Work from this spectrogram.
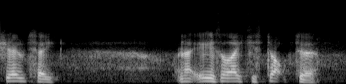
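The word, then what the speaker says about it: Ncuti: I used to think maybe you pronounced his name Nakuti, but it's actually come from the camel's mouth. He actually pronounces his name as Shooty, because it's an African name. It's spelled Ncut, but it's pronounced Shooty.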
